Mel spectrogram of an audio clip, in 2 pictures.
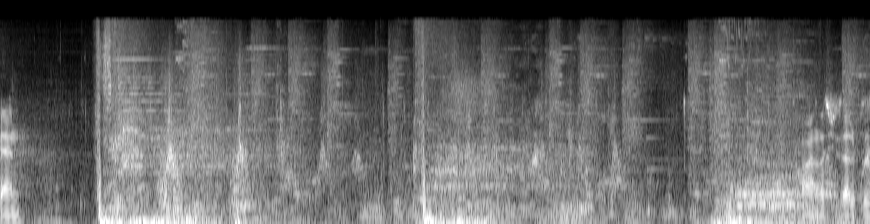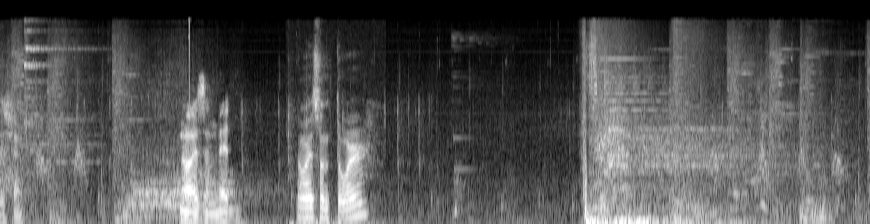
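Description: Game combat effects clash and thud.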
